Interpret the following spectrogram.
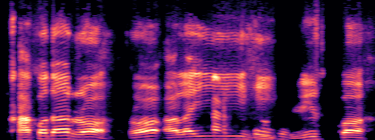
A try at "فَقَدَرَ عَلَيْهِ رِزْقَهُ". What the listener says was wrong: হ্যাঁ ভাই আলাই, এখানে টানা যাবে না, আলাইহি তাড়াতাড়ি, ঠিক আছে।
